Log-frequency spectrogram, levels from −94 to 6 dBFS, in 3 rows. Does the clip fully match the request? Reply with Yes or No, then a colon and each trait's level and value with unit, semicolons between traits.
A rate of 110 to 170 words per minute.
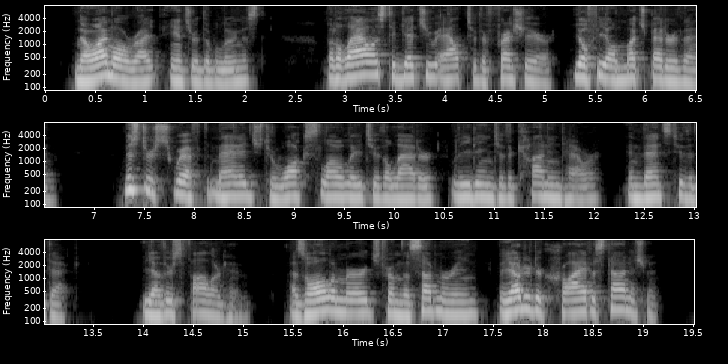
No: average, 180 wpm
